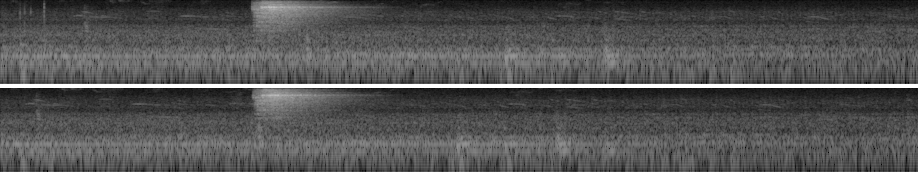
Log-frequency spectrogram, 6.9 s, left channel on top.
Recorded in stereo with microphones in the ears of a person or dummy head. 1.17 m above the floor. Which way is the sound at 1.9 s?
65° left (ahead or behind).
